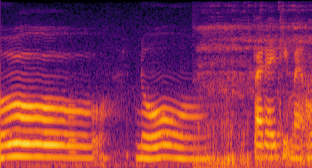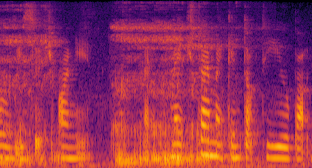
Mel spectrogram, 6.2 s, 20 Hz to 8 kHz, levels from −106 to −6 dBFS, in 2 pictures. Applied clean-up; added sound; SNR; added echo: none; Animal; 8 dB; none.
